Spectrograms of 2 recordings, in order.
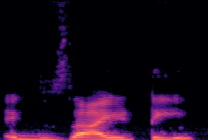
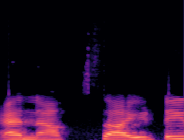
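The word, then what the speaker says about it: anxiety: At ease का मतलब होता है free from pen एंड एग्जाइटी। ये एनक्साइटी नहीं है, ये एग्जाइटी। यहाँ पर एन जो है उसकी जो साउंड है यहाँ पर साइलेंट हो जाएगी।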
